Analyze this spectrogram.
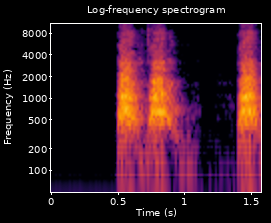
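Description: A dog barks three times in a flat: two quick barks close together, a short pause, then a third, each sharp, mid-pitched and fairly loud.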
